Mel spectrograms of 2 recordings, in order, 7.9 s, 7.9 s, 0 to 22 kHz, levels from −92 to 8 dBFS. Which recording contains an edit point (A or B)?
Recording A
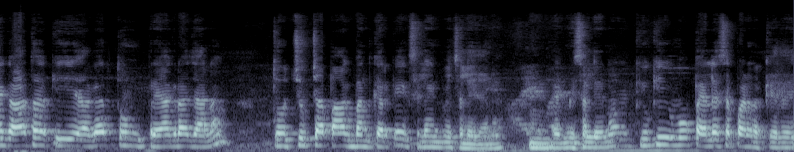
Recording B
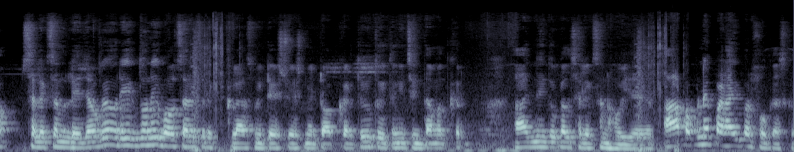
B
